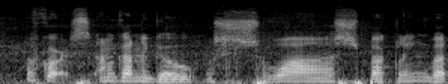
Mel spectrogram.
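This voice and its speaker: Over music in the background, a man with a non-native accent speaks at a very slow pace. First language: not English. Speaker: game streamer. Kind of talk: gameplay livestream commentary. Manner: casual, thinking aloud.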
